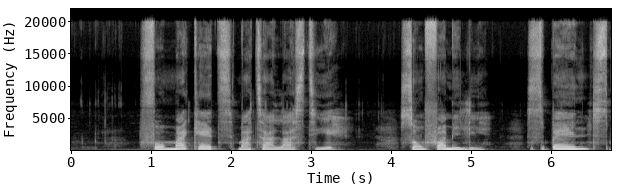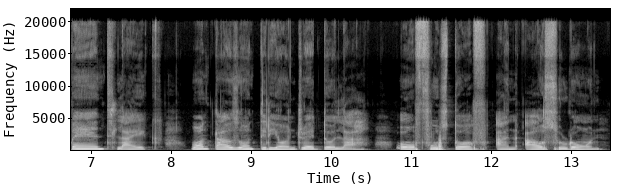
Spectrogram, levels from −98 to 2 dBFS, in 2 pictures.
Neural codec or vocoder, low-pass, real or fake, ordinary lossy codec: none; none; real; none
